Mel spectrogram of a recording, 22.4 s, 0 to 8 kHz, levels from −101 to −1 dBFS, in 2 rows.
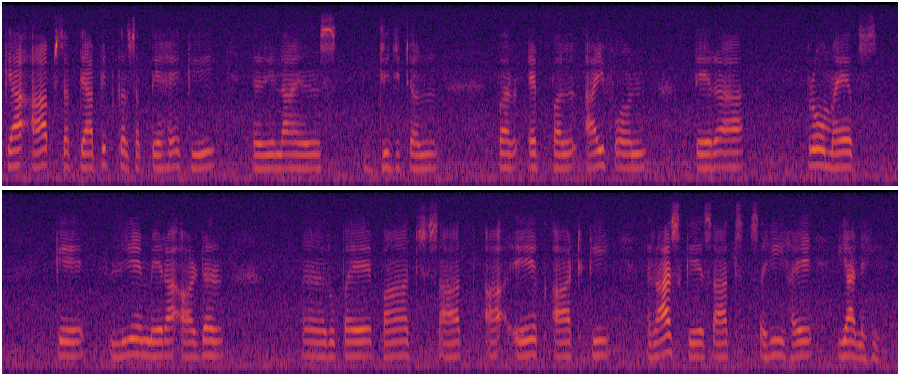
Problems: none marked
